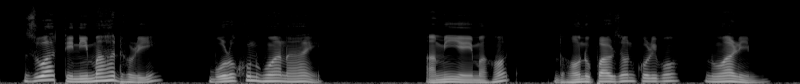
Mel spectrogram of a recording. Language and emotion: Assamese, sad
